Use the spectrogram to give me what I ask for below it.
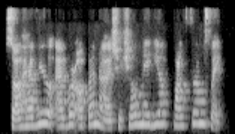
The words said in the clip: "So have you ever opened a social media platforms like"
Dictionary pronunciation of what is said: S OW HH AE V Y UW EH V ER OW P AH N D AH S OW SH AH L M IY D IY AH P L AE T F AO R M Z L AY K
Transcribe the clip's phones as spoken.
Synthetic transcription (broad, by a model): S OW HH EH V Y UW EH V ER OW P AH N AH S OW SH AH L M IY D IY AH P L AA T F AO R M S L AY K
